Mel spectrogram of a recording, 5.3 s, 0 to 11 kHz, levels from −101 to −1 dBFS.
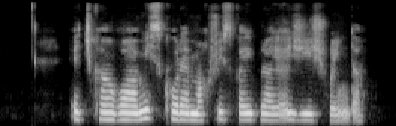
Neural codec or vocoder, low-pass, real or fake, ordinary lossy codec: codec, 24 kHz, 3.1 kbps, DualCodec; 9.9 kHz; fake; AAC, 48 kbps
